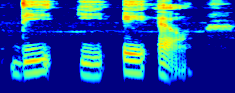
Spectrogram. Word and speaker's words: deal: There are 2 vowels sound together, which is the E and A, but you pay attention to the E. That's why it's deal. The second vowel letter is silent, deal, because of the E there, and you use the long sound. It's not del, all right?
